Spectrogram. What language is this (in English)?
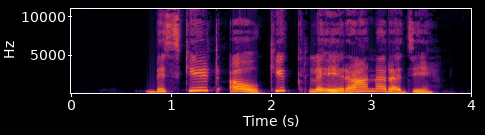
Pashto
